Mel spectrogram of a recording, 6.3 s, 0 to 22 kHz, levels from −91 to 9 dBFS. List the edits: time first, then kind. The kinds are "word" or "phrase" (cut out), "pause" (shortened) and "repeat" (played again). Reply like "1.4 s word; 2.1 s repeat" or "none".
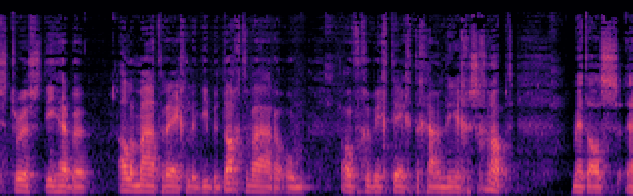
none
